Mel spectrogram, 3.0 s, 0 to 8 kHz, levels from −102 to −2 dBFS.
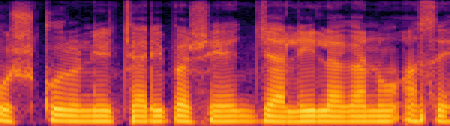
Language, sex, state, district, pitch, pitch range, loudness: Bengali, male, Assam, Hailakandi, 125 Hz, 120-125 Hz, -15 LUFS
